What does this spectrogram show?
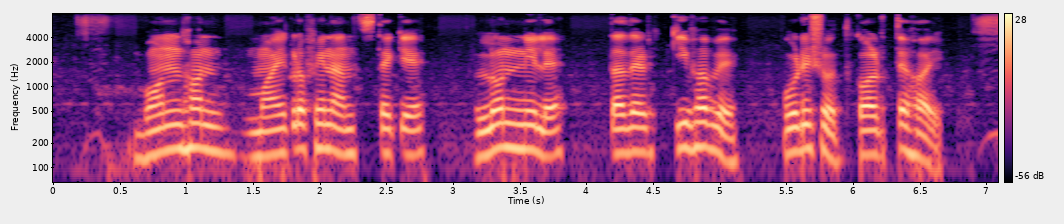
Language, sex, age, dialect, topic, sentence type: Bengali, male, <18, Standard Colloquial, banking, question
